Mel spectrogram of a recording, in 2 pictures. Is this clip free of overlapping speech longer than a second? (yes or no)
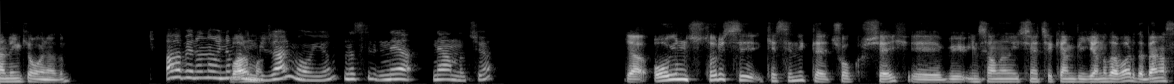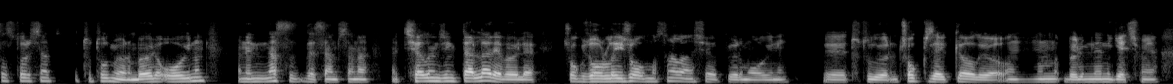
yes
